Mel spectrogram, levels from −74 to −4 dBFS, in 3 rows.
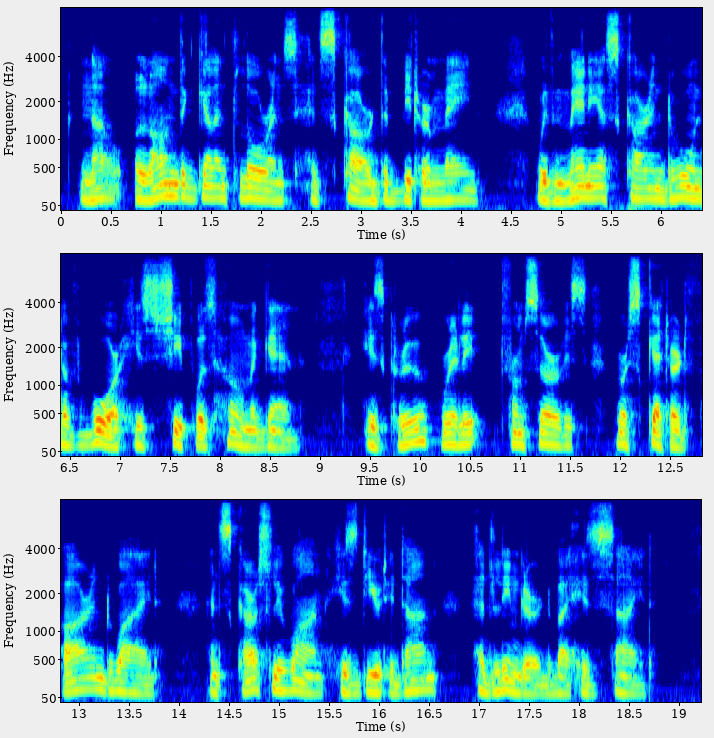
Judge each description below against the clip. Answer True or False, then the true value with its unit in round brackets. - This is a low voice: True (105 Hz)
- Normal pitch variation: True (3.9 semitones)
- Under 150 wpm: True (135 wpm)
